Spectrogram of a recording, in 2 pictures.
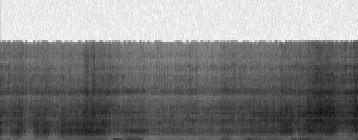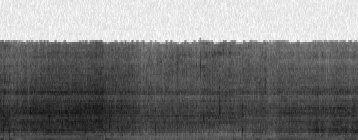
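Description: Knobby tyres crunch and bump over loose dirt.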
